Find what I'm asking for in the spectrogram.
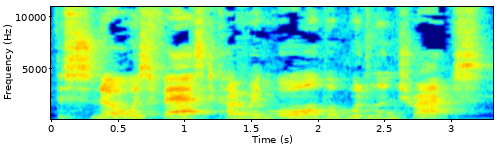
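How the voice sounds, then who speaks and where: Older woman, sweet grandmotherly storyteller, unhurried and expressive, recorded in an echoey room. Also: a little high. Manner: expressive, dramatized reading. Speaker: grandmother reading to her grandchild. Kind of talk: reading a children's storybook aloud.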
